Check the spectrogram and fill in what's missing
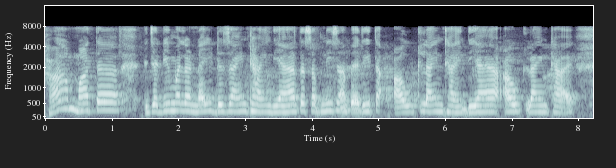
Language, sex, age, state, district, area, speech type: Sindhi, female, 60+, Uttar Pradesh, Lucknow, rural, spontaneous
